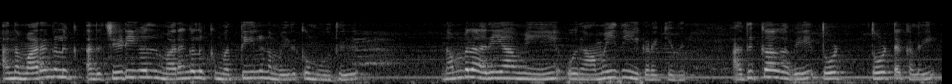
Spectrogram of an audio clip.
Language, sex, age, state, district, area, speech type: Tamil, female, 18-30, Tamil Nadu, Nagapattinam, rural, spontaneous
